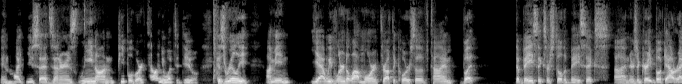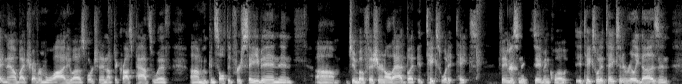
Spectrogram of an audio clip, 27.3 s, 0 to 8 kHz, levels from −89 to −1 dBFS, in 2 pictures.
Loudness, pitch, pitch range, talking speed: -20 LUFS, 115 Hz, 110-130 Hz, 200 wpm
